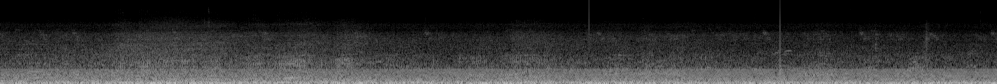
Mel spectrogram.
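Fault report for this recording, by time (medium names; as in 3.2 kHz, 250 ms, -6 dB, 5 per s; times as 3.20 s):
buzz 50 Hz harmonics 14 -30 dBFS
5.89 s: pop -13 dBFS
7.80 s: pop -11 dBFS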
